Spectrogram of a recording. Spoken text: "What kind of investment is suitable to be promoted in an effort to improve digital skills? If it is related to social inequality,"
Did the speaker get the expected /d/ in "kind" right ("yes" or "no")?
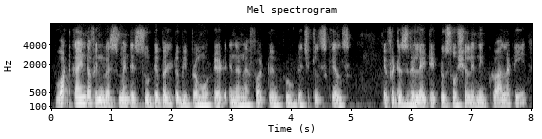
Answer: yes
